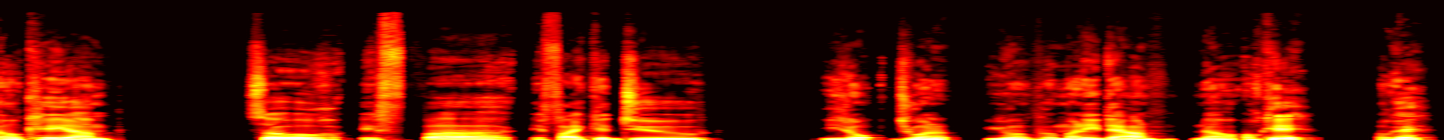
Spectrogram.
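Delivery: hesitant, halting mock of a nervous rookie. A rookie salesman pitching a customer, imitated nervous and halting. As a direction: stumble through it like a scared new salesman. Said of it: "he's, like, so nervous".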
